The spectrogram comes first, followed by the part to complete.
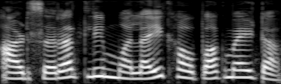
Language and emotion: Goan Konkani, neutral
